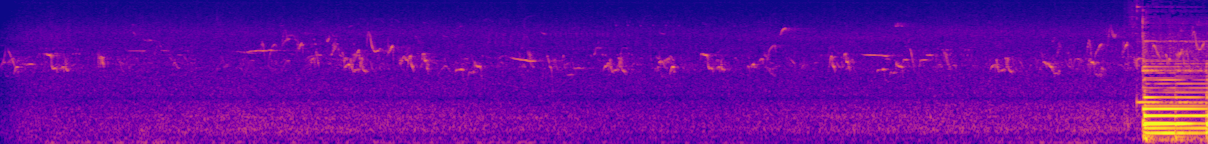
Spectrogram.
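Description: Small birds chirping and twittering in many short, quick calls over a faint outdoor hiss. Near the end, loud music with held notes starts abruptly and drowns them out.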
